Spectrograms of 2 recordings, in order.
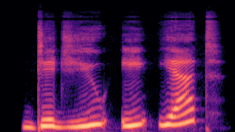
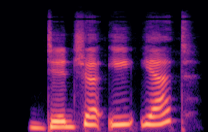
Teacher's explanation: The did you blends into something closer to did ya.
